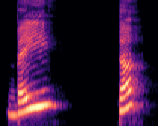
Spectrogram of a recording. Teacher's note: So again, for a male, what we do, we place Fath'a at the end of Bayt, and then we pronounce Kaf without any vowel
